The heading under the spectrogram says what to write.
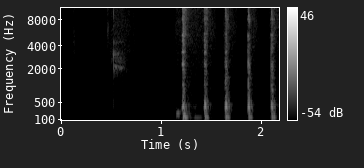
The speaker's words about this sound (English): I'm knocking on Jokic's door. Hi, it's Malone. It's Coach Malone.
